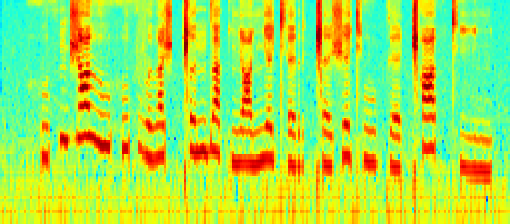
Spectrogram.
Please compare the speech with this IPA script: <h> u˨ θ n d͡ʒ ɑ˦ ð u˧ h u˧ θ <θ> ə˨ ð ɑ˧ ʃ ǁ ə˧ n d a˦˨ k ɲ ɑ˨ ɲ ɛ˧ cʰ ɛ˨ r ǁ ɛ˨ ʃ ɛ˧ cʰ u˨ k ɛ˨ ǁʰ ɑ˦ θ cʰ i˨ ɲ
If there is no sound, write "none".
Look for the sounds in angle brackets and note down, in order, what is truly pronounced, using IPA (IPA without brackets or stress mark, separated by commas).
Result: h, v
